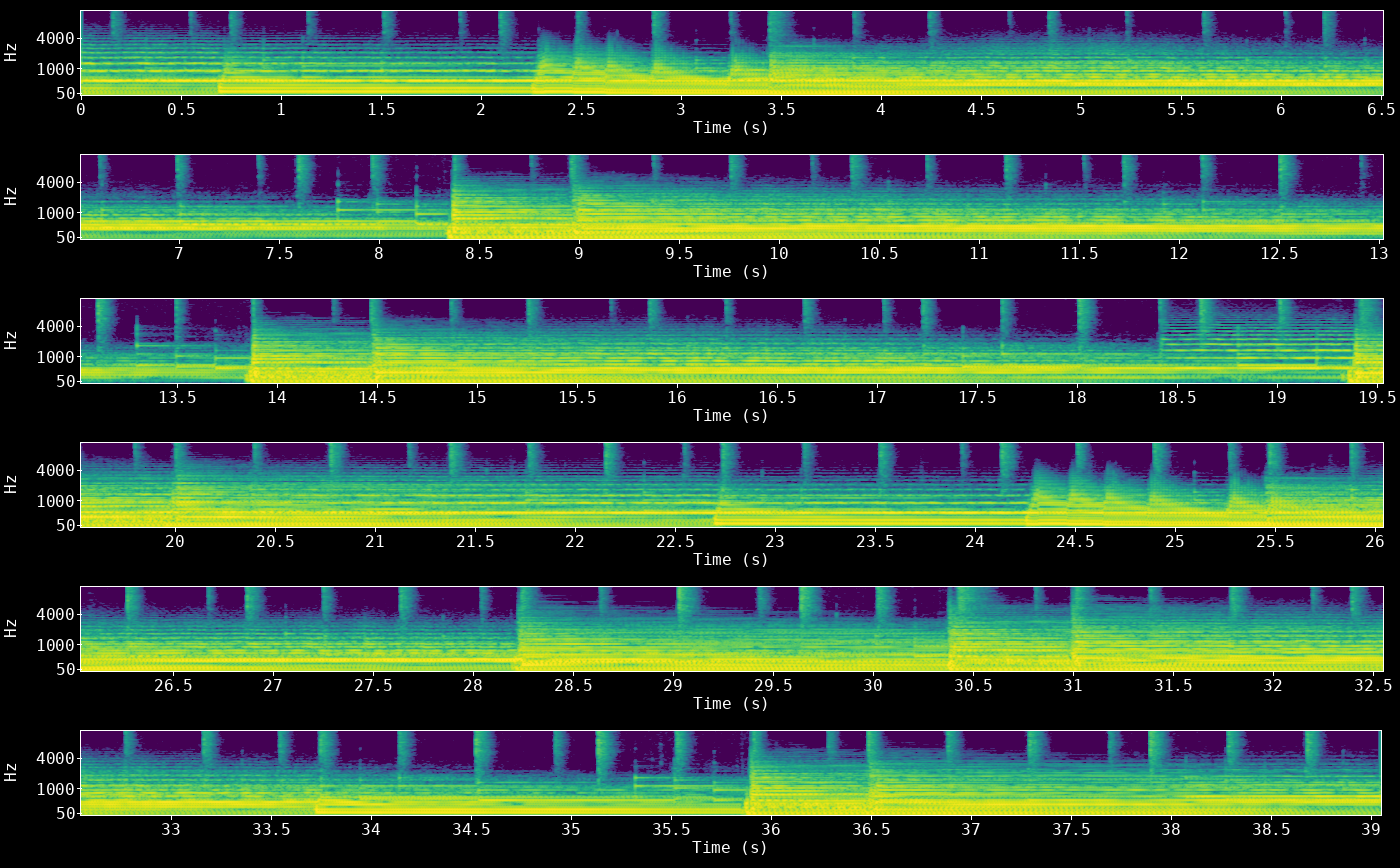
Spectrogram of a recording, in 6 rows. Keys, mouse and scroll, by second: 3.1 s, 4.0 click, 4.7 click, 5.5 middle click, 6.4 click, 7.7 middle click, 8.2 middle click, 9.0 click, 9.6 middle click, 10.4 KP_1, 11.2 middle click, 12.1 click, 12.4 l, 12.8 middle click, 13.5 click, 15.0 click, 15.7 middle click, 16.2 middle click, 16.8 click, 17.5 middle click, 17.8-18.4 scroll down 1, 18.4 scroll down 3, 18.5 middle click, 19.5 Tab, 19.8-20.1 scroll down 3, 20.1 middle click, 21.0 KP_1, 21.8 Tab, 22.4 a, 23.2 s, 26.3 click, 26.7 click, 30.5 click, 31.7 s, 32.4 click, 32.6 Tab, 32.8-33.4 scroll down 3, 33.0 click, 33.4 scroll up 3, 33.6 middle click, 35.2 scroll up 1, 35.6 click, 37.0 middle click, 37.3 scroll down 2, 37.5 middle click, 37.8 click, 38.1-38.5 scroll up 3, 38.5-39.0 scroll down 5, 38.9 shift+middle click.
